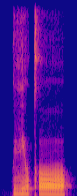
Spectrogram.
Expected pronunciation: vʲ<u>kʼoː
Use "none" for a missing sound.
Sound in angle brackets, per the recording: u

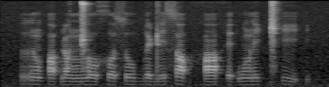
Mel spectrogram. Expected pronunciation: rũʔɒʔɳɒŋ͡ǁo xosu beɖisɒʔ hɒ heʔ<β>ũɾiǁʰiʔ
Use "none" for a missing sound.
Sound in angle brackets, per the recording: w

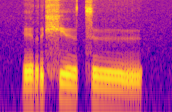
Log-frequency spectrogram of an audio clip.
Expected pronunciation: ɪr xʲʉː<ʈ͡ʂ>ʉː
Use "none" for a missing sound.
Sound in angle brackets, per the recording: t͡s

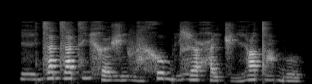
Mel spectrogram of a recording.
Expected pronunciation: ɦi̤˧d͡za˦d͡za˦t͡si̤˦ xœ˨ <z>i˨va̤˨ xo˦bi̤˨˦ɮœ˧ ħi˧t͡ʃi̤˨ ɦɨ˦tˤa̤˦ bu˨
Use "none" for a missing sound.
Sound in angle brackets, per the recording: ʒ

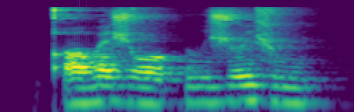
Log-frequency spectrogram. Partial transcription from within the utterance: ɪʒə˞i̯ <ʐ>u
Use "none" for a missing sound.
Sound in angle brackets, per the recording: ʐ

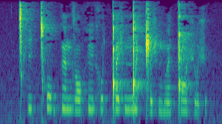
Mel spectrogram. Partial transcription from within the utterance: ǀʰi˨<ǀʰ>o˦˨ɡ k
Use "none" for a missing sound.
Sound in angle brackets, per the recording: ǀʰ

